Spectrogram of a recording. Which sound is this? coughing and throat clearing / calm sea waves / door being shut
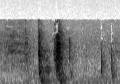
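door being shut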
